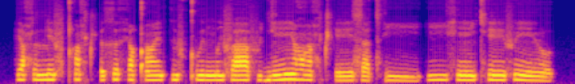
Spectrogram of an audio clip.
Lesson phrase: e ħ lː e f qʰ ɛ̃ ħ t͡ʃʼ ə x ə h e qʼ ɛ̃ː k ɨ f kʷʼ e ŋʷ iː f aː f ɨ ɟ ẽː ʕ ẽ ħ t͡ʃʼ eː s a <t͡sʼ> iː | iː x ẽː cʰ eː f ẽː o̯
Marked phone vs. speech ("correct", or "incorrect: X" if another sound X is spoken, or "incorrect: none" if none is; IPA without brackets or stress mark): correct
